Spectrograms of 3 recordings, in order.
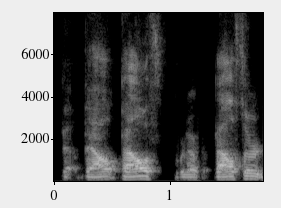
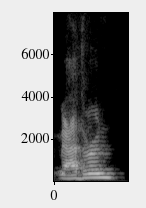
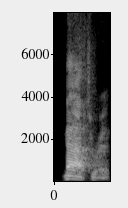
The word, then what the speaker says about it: Mathurin: And you could throw in the how do you pronounce the name again? Balthurton, whatever his name was. Mathurin? Mathurin, yeah.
